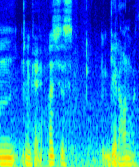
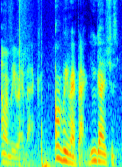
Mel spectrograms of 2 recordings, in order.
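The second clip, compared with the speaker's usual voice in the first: raised voice on the way out; calling out; 3 semitones higher, 7 dB louder, faster than usual. Real, not acted. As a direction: call it out to the viewers as you leave. Calls out to viewers while leaving.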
